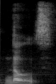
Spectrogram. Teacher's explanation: muitas vezes eles vão acabar pronunciando com um som de D bem sutil mesmo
